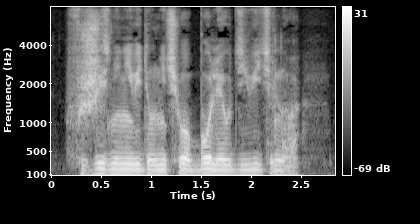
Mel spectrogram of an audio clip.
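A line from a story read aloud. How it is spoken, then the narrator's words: Whisper. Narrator (Russian): прошептал я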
